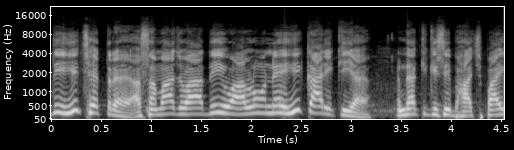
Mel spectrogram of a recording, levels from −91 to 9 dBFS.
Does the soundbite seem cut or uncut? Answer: uncut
